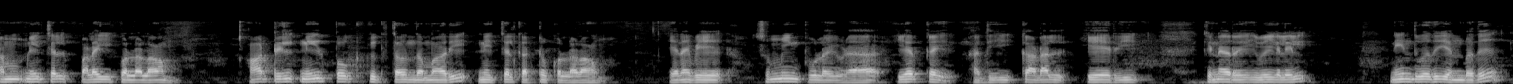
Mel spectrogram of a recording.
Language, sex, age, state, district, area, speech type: Tamil, male, 60+, Tamil Nadu, Tiruchirappalli, rural, spontaneous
